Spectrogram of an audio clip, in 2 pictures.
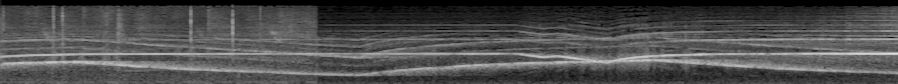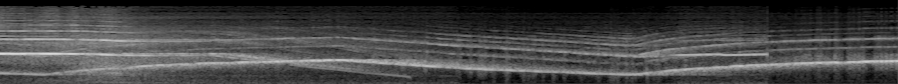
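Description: Police siren wailing, its pitch sweeping up quickly and falling slowly, repeating about every three seconds. A second siren tone sounds with it.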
